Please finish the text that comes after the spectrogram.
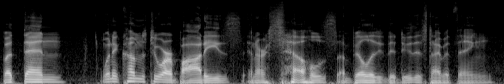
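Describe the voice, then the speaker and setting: A man's voice: deep voice, normal speed, clear, resonant tone, no room sound. A man reading an article aloud in narration style, dropping in casual, opinionated asides of his own. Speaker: reader of an article adding his own comments.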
